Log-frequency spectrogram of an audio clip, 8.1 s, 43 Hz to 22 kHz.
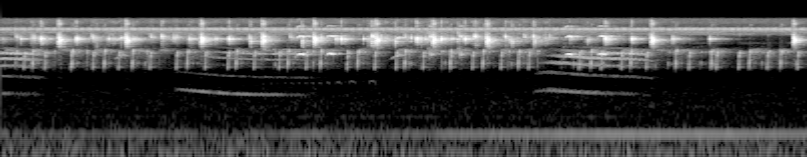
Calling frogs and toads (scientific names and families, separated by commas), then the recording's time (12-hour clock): Physalaemus albonotatus (Leptodactylidae), Dendropsophus nanus (Hylidae), Leptodactylus podicipinus (Leptodactylidae)
7:15pm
